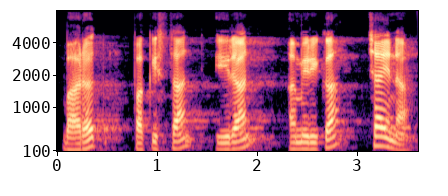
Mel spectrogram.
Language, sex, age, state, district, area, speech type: Marathi, male, 45-60, Maharashtra, Buldhana, rural, spontaneous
